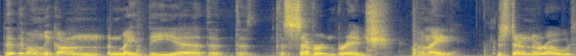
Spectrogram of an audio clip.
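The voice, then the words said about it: Wavering put-on West Country accent. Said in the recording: “Is this West Country or is it? ... I don't know where this accent is going. I'm just going to stick with Irish, I think. It's an easier one to do.”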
